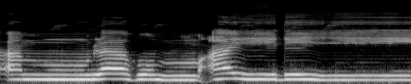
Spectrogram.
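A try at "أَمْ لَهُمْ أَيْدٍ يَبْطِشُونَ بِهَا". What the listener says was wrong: Jangan ada ain ya. Ai. Jelaskan ai. Amlahum ai ya.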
